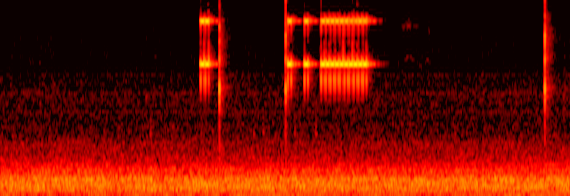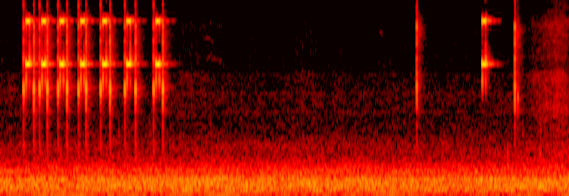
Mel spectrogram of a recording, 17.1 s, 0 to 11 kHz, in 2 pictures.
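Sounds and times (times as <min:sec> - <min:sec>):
electronic key-press beeps: 0:03.0 - 0:03.3, 0:04.3 - 0:05.6, 0:08.9 - 0:11.1, 0:15.8 - 0:16.0.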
